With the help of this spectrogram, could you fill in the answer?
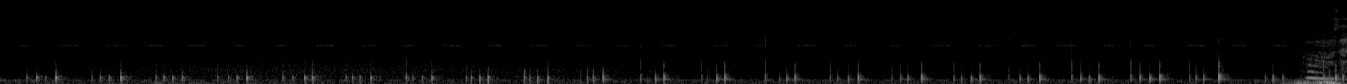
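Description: Fingers tap on a paper textbook in quick, soft, dry bursts, each hit short and muffled with little ring. A faint steady high tone hums underneath, and a brief rustle closes the clip.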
